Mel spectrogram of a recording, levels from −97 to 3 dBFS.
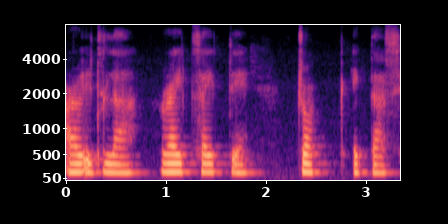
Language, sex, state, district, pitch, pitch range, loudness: Nagamese, female, Nagaland, Kohima, 165 Hz, 160-170 Hz, -17 LUFS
